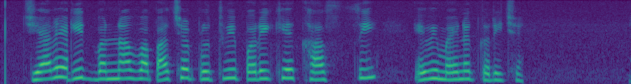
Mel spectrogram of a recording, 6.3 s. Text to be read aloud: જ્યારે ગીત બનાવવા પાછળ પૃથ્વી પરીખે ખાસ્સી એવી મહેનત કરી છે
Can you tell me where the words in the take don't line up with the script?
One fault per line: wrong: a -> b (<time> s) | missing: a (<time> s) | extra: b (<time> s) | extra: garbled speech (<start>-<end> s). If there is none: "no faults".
no faults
